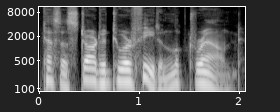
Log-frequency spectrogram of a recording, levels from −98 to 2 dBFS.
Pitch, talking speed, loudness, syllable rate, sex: 120 Hz, 235 wpm, -17 LUFS, 5.4 syllables/s, male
